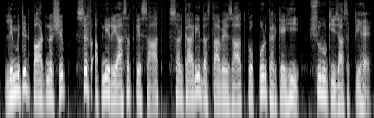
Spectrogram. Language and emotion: Urdu, neutral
